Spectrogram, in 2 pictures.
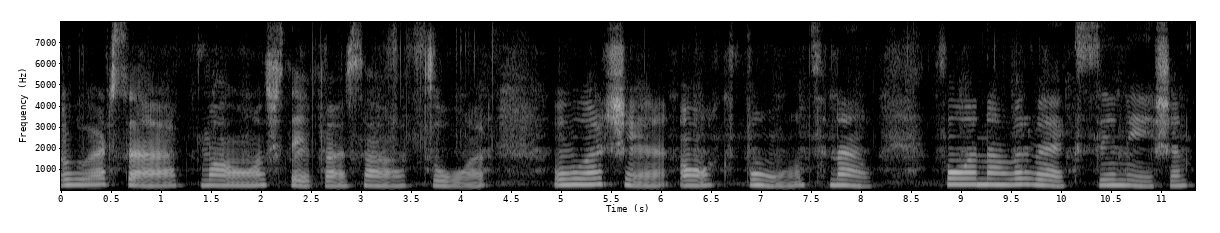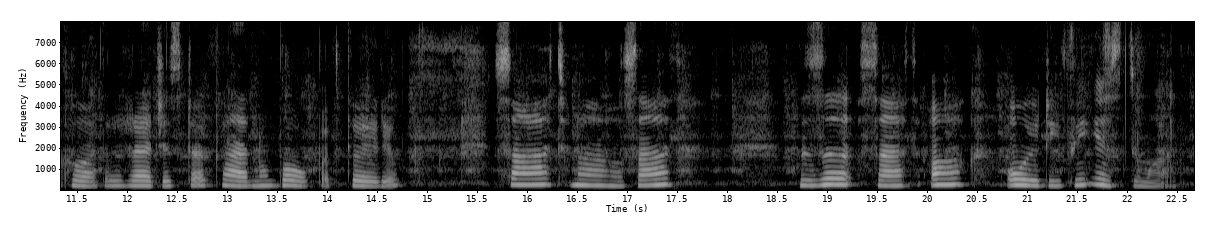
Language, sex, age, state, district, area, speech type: Kashmiri, female, 30-45, Jammu and Kashmir, Anantnag, urban, read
